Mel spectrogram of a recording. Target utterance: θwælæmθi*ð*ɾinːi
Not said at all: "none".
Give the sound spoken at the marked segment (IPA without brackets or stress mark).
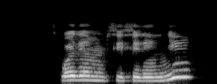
θ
